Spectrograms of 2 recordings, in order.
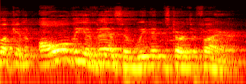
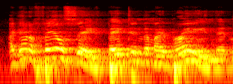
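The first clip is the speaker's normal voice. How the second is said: ordinary delivery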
